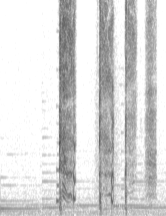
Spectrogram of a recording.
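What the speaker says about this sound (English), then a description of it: "How long have you had that cough, Tonya?" A character in the video game Genshin Impact coughs in several harsh bursts, a long rasping fit followed by three shorter coughs, close and clear over a quiet steady game tone.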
